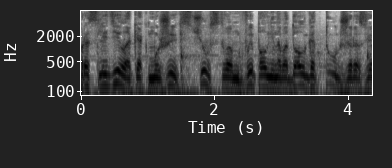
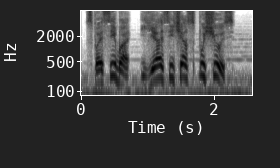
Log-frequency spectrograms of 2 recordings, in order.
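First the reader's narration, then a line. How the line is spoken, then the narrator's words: Shout. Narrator (Russian): крикнула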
